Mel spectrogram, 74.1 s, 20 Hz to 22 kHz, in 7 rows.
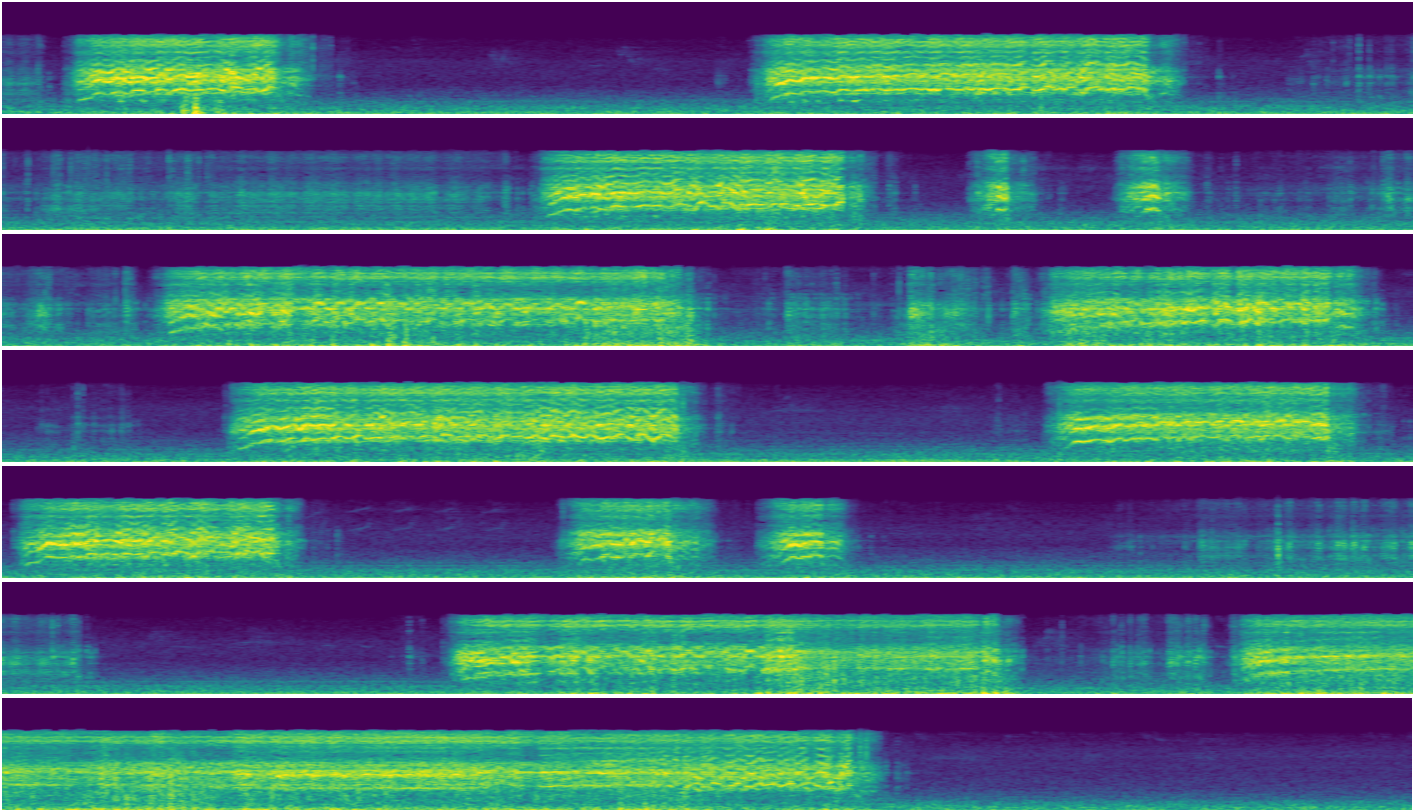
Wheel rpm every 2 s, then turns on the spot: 130, 20, 20, 190, 60, 10, 30, 120, 90, 20, 10, 160, 200, 30, 100, 140, 50, 200, 80, 30, 180, 140, 40, 80, 30, 0, 10, 10, 170, 220, 40, 180, 210, 210, 180, 10, 0.
8-14 26-28 30-32 52-54 60-62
